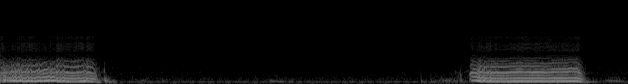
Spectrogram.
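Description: Two tonal, groaning snores about four seconds apart, with quiet room noise between them; snoring.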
